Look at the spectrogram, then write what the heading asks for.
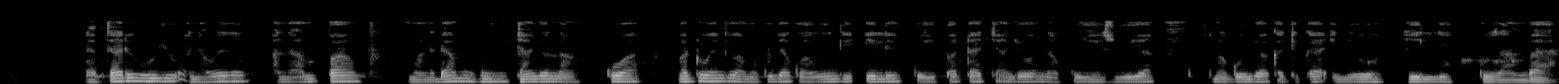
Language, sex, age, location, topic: Swahili, male, 25-35, Nakuru, health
